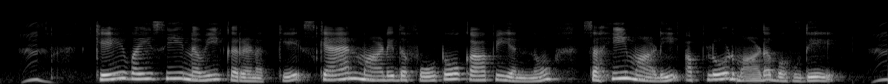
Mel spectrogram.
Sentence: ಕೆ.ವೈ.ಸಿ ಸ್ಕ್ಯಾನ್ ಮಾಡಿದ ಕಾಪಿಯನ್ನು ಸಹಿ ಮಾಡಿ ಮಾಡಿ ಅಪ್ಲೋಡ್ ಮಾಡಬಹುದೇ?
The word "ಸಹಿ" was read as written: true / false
true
